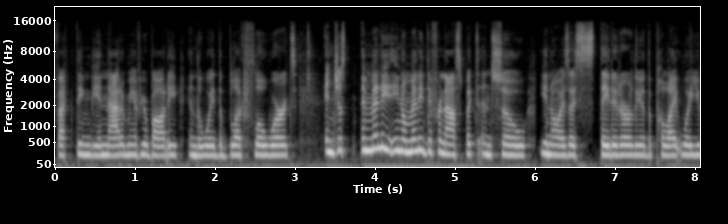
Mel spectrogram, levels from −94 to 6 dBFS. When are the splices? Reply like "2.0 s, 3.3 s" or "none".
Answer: 1.6 s, 6.0 s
